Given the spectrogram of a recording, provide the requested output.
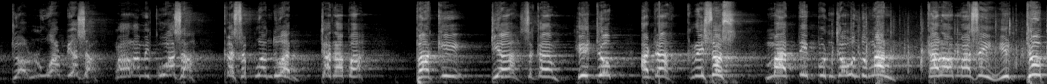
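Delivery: high, loud shouting sermon climax; preaching at full force. Acted. Preacher proclaiming the verse to his congregation, full-force shout. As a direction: drive the verse home at full voice.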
